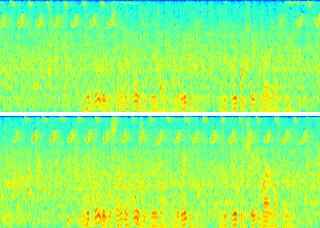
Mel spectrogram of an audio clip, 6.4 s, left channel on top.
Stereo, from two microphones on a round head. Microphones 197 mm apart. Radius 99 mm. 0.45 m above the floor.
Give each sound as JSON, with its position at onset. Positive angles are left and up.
{"t": 1.6, "sound": "a man speaking", "side_deg": -30, "distance_m": 1.0}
